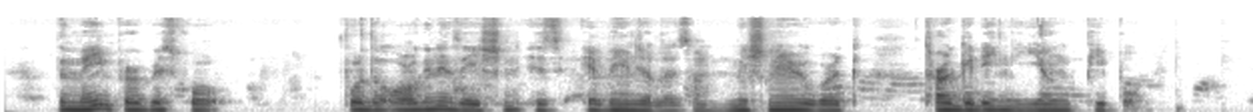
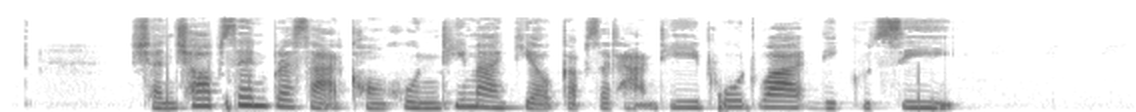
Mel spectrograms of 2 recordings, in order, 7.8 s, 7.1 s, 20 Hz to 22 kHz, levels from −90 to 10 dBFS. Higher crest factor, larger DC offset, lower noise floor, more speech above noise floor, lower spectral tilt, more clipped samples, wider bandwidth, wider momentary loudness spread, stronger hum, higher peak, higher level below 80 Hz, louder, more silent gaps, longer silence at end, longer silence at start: about the same, 18 dB vs 20 dB; neither; second, -67 dBFS vs -80 dBFS; about the same, 45 dB vs 45 dB; first, -6.5 dB/octave vs -2.5 dB/octave; neither; about the same, 11.5 kHz vs 11.5 kHz; about the same, 12 LU vs 11 LU; neither; first, -6 dBFS vs -16 dBFS; first, -54 dBFS vs -86 dBFS; first, -23 LUFS vs -34 LUFS; neither; second, 0.3 s vs 1.15 s; second, 0.4 s vs 0.85 s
